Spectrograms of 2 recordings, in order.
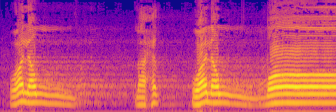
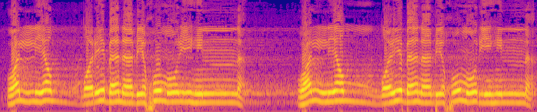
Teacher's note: امتداد صوت الضاد من مخرجها إلى مخرج اللام، من مخرجها إلى مخرج اللام، يعني من أدنى الحافة إلى منتهاها، فيمتد الصوت وينحصر الصوت بين اللسان والأضراس إلى مخرج اللام. · Term: الاستطالة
